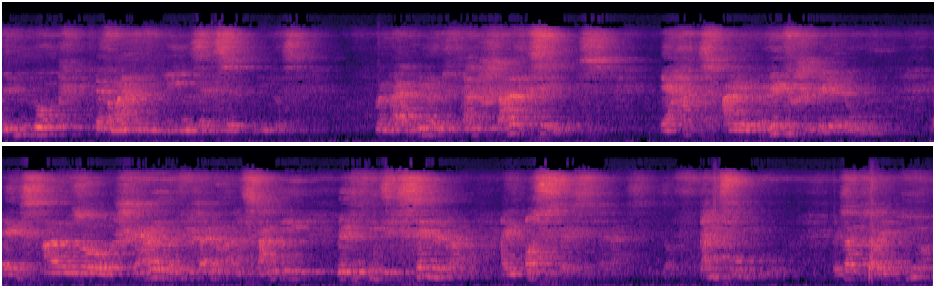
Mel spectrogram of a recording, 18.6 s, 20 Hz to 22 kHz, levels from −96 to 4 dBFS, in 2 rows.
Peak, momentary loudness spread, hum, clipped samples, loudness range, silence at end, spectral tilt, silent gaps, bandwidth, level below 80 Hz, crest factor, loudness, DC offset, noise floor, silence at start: -12 dBFS; 17 LU; none; under 0.1%; 5 LU; 0 s; 1 dB/octave; none; 16 kHz; -76 dBFS; 22 dB; -31 LUFS; under 0.1%; -55 dBFS; 0 s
